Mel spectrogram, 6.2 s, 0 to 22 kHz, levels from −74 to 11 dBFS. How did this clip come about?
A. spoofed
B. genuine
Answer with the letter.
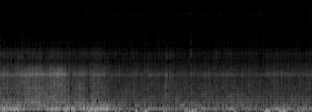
A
